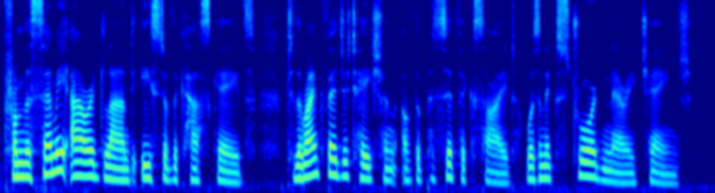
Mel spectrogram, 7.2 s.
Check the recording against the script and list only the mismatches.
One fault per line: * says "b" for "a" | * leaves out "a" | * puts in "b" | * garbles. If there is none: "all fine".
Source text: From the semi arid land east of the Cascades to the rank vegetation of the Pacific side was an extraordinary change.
all fine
